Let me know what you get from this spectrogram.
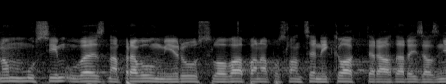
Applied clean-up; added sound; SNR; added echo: none; none; none; none.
